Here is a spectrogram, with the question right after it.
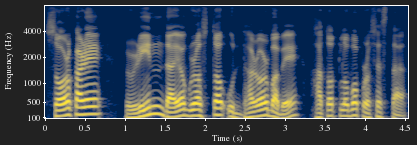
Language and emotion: Assamese, neutral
